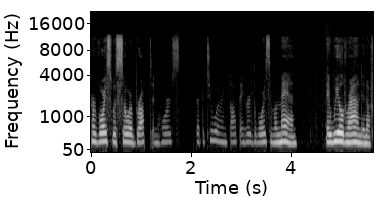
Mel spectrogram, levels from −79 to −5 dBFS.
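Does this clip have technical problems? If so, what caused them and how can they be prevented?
Yes. Between 2.34 and 3.66 s you can hear automatic gain rising. The input level dropped by about 12 dB, likely because the talker moved back from the mic around the 1-second mark, so the gain control crept its gain up by about 3 dB. Since it boosts everything, the room noise swells along with the speech over that stretch. To prevent it, set a fixed input gain and keep the talker at a steady distance from the mic.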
